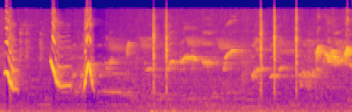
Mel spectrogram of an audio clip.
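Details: White-rumped shama song meant to stimulate pet shamas. Three loud, steeply falling whistled sweeps open the passage. A softer, wandering warble follows with scattered faint clicks.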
